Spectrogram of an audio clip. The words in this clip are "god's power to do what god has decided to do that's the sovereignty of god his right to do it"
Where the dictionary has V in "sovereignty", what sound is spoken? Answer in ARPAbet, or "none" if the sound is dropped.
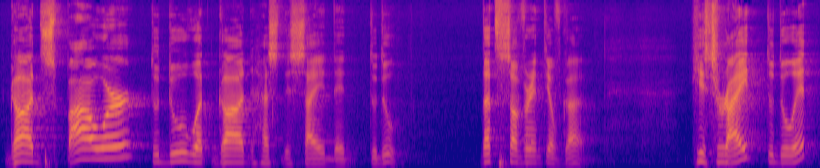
none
